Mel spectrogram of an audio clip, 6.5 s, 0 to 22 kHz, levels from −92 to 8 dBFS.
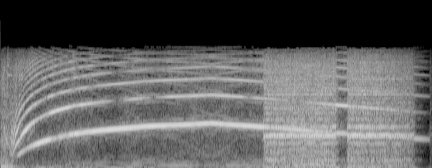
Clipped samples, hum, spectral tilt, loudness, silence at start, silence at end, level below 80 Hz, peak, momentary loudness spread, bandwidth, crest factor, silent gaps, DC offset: under 0.1%; none; 0.5 dB/octave; -10 LUFS; 0 s; 0.05 s; -32 dBFS; -2 dBFS; 3 LU; 7.2 kHz; 8 dB; none; under 0.1%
